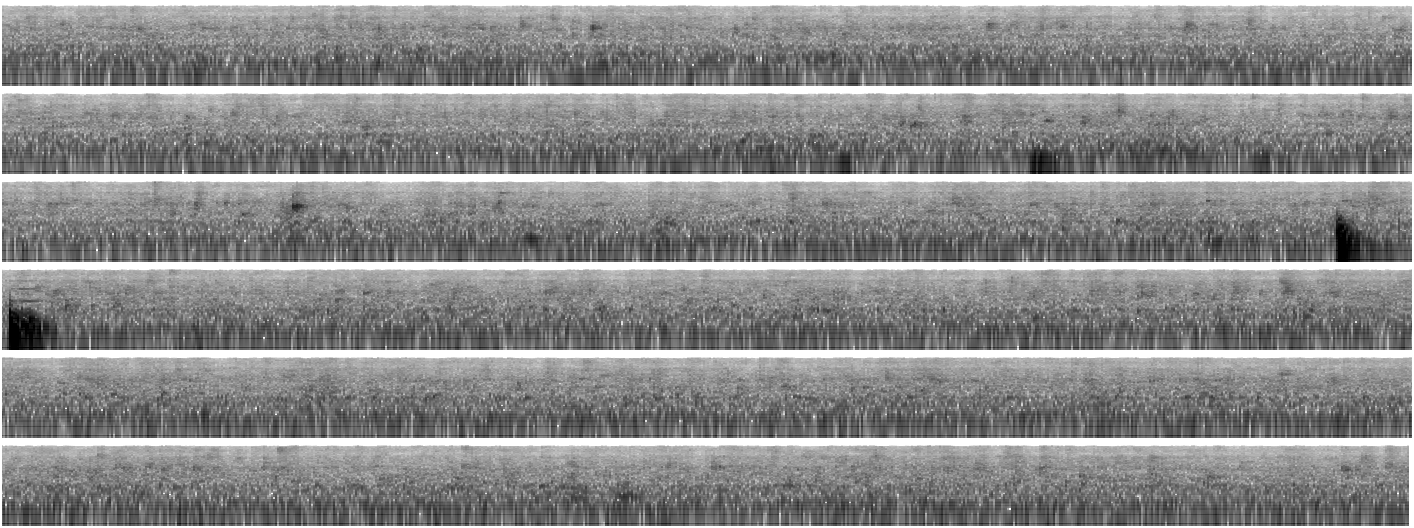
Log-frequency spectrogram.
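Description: Steady trickling water, with a few light clicks and two sharp knocks in quick succession about halfway through.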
